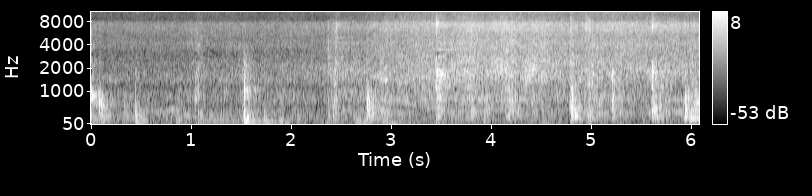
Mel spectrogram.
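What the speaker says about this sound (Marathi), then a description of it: "छान फोडणी बसली, फोडणीचा असा तडतडलेला आवाज आला ना" Spices crackle and sputter in hot oil for a phodni tempering of whole masoor, a continuous close frying hiss punctuated by irregular sharp pops and stirring clacks throughout.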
